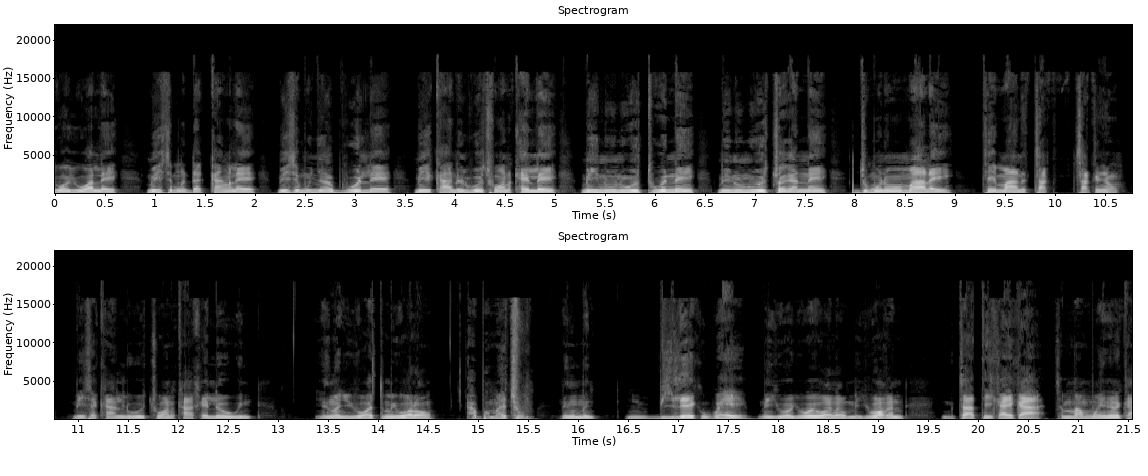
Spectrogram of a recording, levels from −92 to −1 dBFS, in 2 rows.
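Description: No technical faults can be heard anywhere in the speech recording. Nothing interrupts or disturbs the audio at any point.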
